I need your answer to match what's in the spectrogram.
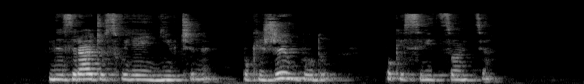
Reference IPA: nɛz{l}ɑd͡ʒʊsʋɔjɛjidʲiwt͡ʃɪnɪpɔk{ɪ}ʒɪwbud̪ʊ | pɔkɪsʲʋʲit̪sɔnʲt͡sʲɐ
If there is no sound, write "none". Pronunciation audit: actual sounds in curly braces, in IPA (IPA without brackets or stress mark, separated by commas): ɾ, ɪ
